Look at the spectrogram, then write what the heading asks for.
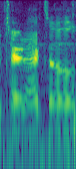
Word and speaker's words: pterodactyl: I can't hear a pterodactyl. Go to the bathroom because the P is silent.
